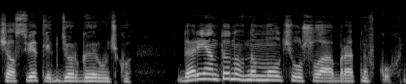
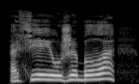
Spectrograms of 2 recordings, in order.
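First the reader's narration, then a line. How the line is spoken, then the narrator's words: Excited question. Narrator (Russian): взволнованно спросил Светлик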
